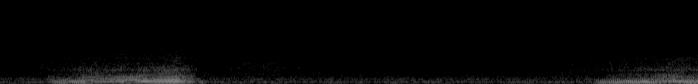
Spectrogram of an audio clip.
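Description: Two loud, low, rattling breaths about four seconds apart, separated by quiet: snoring from a sound-effect recording.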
